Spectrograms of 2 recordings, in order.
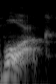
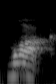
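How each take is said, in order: First: The word is said in a New York accent. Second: The word is said in a general accent. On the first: "New Yorkers, we walk" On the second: "we don't walk"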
